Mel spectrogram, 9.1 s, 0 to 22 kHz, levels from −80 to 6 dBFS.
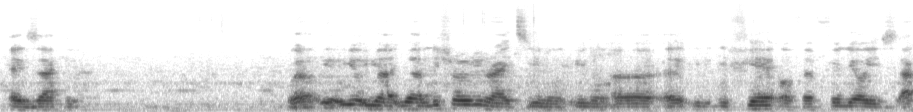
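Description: Speech clip with a call bitrate drop from 5.38 s to 7.81 s. Across that span the voice turns coarser and rougher, with a watery, smeared texture, and holds that degraded quality for about 2.4 s before recovering near 7.8 s. The sound suggests the call's bandwidth estimate fell and the Opus encoder was throttled from roughly 32 kbps to 16 kbps, leaving fewer bits per frame and forcing cruder spectral coding until the rate came back up.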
